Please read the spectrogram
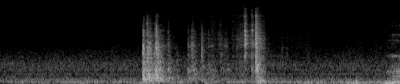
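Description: Two short scraping rattles about a second apart as an expansion card is pulled out of its slot in a metal computer case.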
